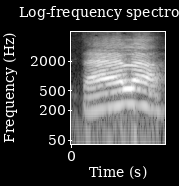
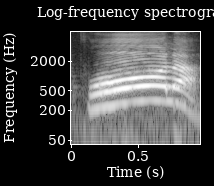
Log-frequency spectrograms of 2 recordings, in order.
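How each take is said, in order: First: The vowel is light and thin, like 'a'. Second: The vowel is thick and heavy, like 'o'. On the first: The speaker calls it wrong. "Jangan baca kalau tala kita baca tala" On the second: The speaker calls it right. "Kena baca tola"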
